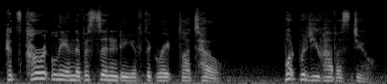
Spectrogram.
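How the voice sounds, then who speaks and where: A woman's voice: fairly low pitch, lively intonation, quick pace, darkish tone, slight background noise, natural voice. A woman playing a dutiful, formal underling reporting to a lord in a video game cutscene. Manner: formal, deferential.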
